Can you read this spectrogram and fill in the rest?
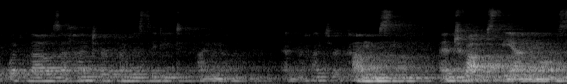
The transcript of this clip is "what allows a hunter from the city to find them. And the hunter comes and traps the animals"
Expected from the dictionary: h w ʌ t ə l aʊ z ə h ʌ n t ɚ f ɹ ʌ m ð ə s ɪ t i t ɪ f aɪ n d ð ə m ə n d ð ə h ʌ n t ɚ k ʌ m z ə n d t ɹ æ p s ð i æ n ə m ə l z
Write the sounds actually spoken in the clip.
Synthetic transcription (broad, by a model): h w ʌ t ə l aʊ z ə h ʌ n t ɚ f ɹ ʌ m ð ə s ɪ t i t ɪ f aɪ n ð ə m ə n ð ə h ʌ n t ɚ k ʌ m z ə n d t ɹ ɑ p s ð i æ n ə m l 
